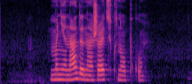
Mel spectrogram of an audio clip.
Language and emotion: Russian, neutral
